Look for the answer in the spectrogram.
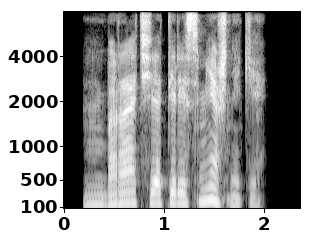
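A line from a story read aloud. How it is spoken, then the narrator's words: Pony's whisper. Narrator (Russian): прошептала синяя пони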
